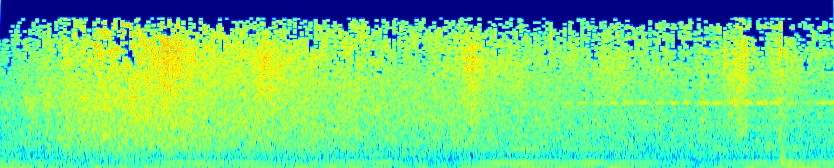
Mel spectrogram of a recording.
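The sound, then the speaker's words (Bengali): Wind gusts through a mango grove at midnight as a steady, dense rushing roar that holds a fairly even loudness throughout, with no voices. “ঠিক মাঝরাত পেরিয়ে যাবার পর হঠাৎ যেন এক ঝলক হাওয়ায় বাইরের আমবাগান কেঁপে উঠল।”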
